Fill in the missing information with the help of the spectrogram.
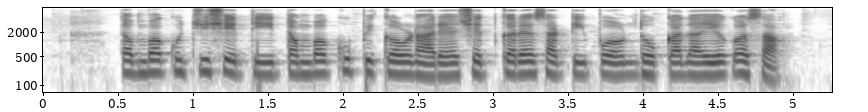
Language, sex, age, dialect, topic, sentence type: Marathi, female, 25-30, Southern Konkan, agriculture, statement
